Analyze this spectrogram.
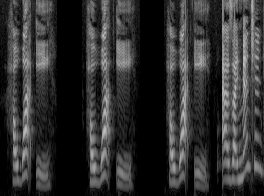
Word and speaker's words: Hawaii: As you can hear, this is just 2 syllables, and it's stressed on the first syllable. Georgia, Georgia, Georgia. Let's move on to Hawaii.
